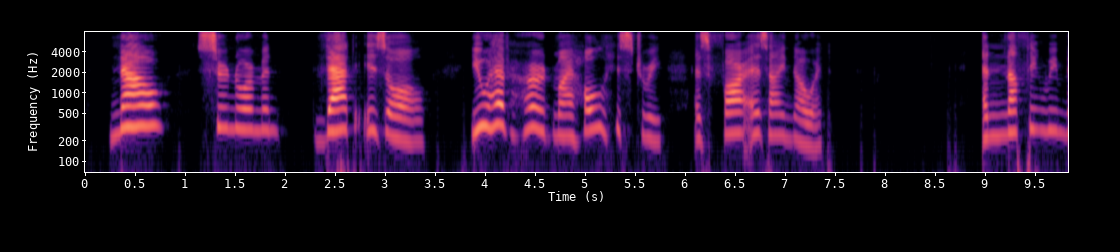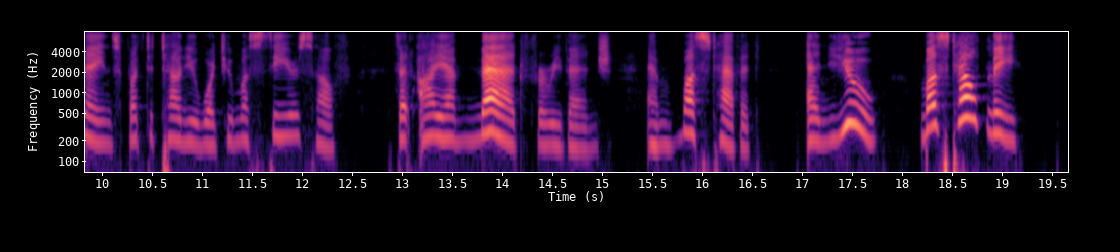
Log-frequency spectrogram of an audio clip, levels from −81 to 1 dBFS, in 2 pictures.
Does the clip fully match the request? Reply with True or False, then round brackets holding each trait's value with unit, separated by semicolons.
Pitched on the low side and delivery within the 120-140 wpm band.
False (235 Hz; 135 wpm)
